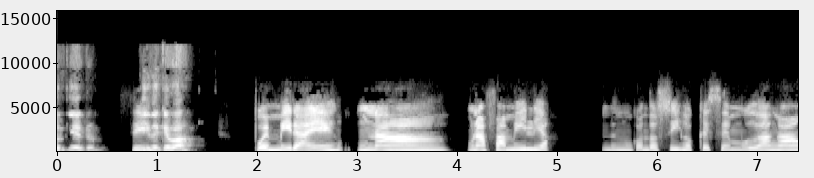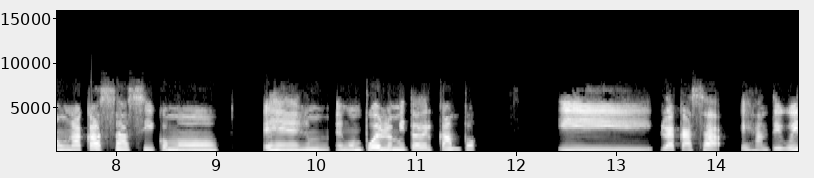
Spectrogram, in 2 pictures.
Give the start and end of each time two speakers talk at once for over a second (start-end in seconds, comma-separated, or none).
none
